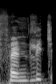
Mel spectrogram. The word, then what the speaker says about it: Freundlich: Name है FRENEU, FREUNDLICH, इट is pronunciate as फ्रेंडलिच adsorption isotherm.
